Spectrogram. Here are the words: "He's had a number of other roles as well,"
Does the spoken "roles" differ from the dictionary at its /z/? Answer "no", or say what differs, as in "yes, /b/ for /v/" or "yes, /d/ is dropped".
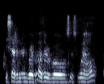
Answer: no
